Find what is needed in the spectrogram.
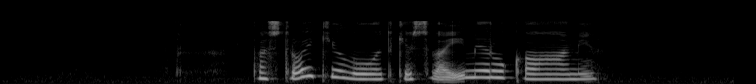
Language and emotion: Russian, sad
